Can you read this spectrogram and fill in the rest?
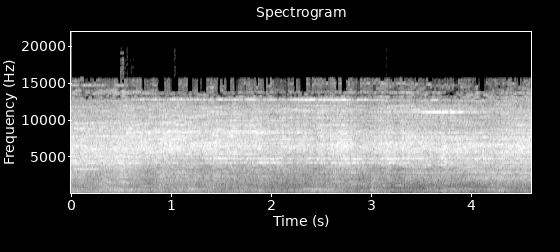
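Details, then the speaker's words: Passing CN freight train in Sarnia, Ontario: loud continuous high-pitched squeal with faint wheel clatter as the cars roll past, a squealing car; cause suspected, not confirmed. "what that sounds like very squeaky squealy wow did they not turn off any"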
